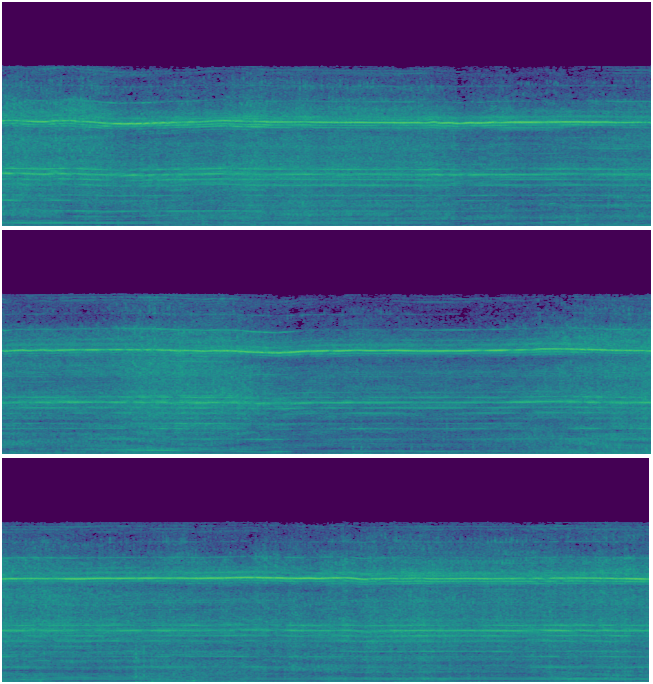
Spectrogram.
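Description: Remote-control model helicopter flying and hovering, its motor and rotor making a steady whine that holds throughout.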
